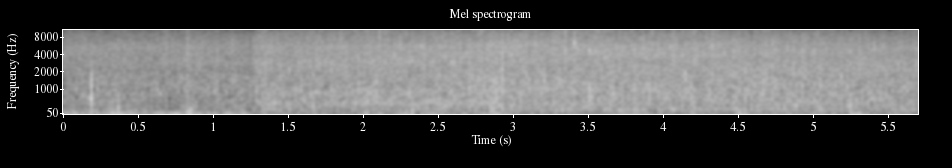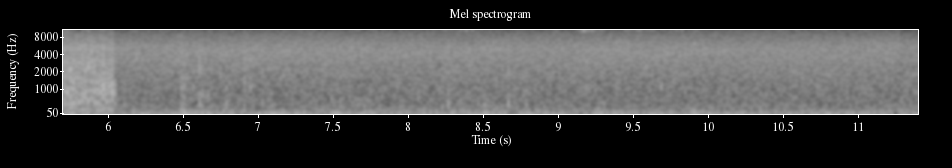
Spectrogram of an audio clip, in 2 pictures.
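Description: Small mountain stream rushing over rocks, a steady even rush. About six seconds in it cuts off abruptly to a much fainter steady background hiss.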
